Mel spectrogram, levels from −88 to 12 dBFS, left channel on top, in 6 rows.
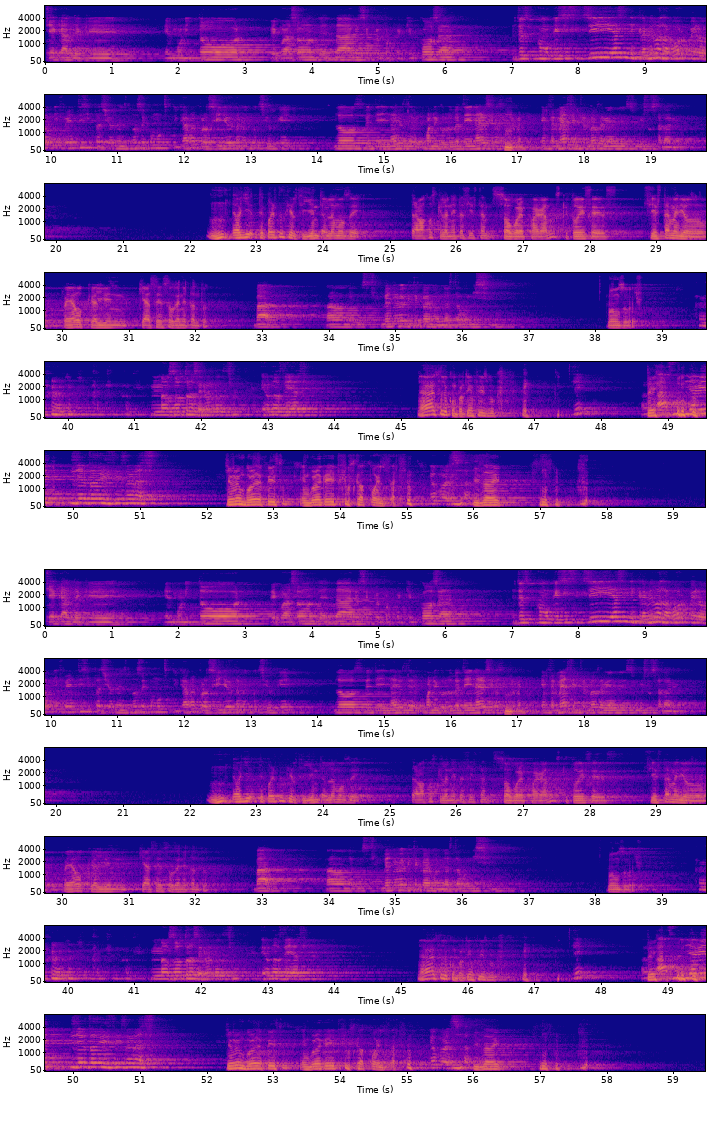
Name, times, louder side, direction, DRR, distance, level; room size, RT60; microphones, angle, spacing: voice 1, 0.0-1.1 1.8-3.0 3.4-6.2 7.0-13.6 14.2-17.1 17.4-19.5 32.9-33.2 34.0-36.6 39.5-41.0 41.2-42.6 42.9-43.6 47.6-47.8 48.6-49.6 49.9-51.2 52.5-52.6 55.3-56.0, equal, 5° right, 3 dB, 2.4 m, -33 dB
voice 2, 22.3-24.6 25.3-28.3 28.8-32.2 38.2-38.7 45.2-46.9 48.7-48.9 49.1-49.4 52.3-55.1 55.7-56.4 57.0-57.1 57.6-57.7, left 3 dB, 45° left, 7 dB, 0.7 m, -28 dB
29.0 x 21.0 x 9.8 m, 2.6 s
head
